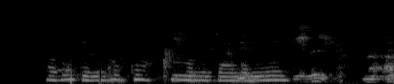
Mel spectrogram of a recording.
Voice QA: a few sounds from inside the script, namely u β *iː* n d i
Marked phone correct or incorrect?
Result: correct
